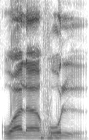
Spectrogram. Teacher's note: Pada lafal ini ada bacaan alif lam qamariyah, yaitu alif lam yang ditulis dan dibaca, yaitu suara lamnya terbaca dengan jelas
